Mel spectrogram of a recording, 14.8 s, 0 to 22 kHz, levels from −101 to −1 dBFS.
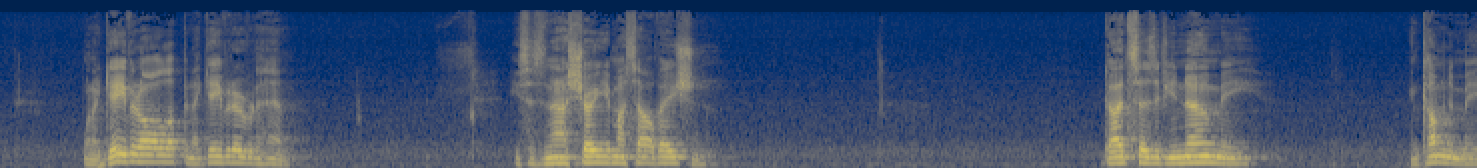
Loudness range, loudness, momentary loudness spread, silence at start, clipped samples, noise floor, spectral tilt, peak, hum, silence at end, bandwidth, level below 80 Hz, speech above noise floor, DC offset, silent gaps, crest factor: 8 LU; -25 LUFS; 15 LU; 0.85 s; under 0.1%; -60 dBFS; -5 dB/octave; -8 dBFS; 60 Hz at -60 dBFS; 0 s; 16 kHz; -62 dBFS; 35 dB; under 0.1%; none; 22 dB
